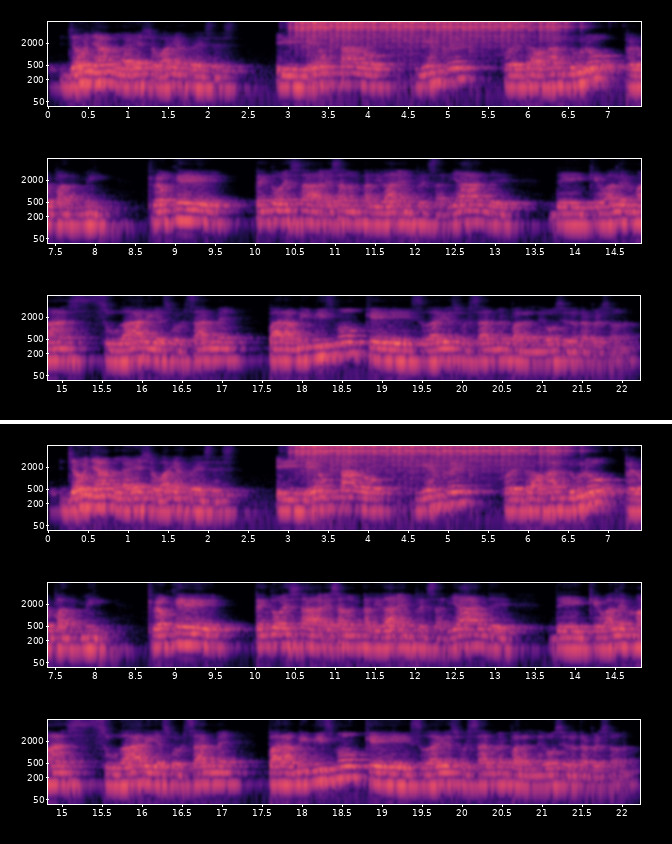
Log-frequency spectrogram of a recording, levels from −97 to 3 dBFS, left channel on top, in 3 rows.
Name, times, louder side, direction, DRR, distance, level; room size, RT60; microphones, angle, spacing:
voice 1, 0.1-2.2 2.8-5.2 5.7-8.1 8.7-9.6 10.0-13.2 13.7-17.1 17.6-22.0, right 1 dB, 50° right, -2 dB, 3.4 m, -36 dB
sound 1, 3.0-6.7, left 3 dB, 10° left, 1.6 m, -25 dB
14.0 x 6.2 x 5.4 m, 0.73 s
head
